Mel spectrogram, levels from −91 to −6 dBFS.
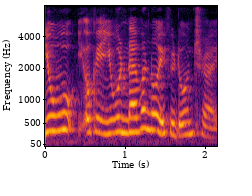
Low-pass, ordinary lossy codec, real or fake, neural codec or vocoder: none; none; real; none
